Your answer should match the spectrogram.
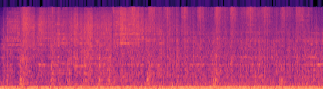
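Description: Live heavy rock band playing loud and without a break: drum kit with bass drum, distorted electric guitar and bass.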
